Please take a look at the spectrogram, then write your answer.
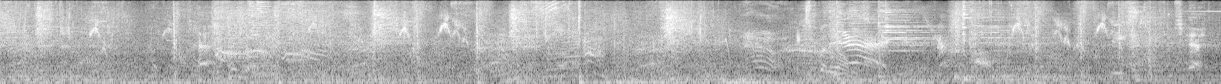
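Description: Bombarda and Confringo spell blasts in Hogwarts Legacy combat, a sustained series of heavy booms, crashes and thuds with shouted incantations and other voices mixed in.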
